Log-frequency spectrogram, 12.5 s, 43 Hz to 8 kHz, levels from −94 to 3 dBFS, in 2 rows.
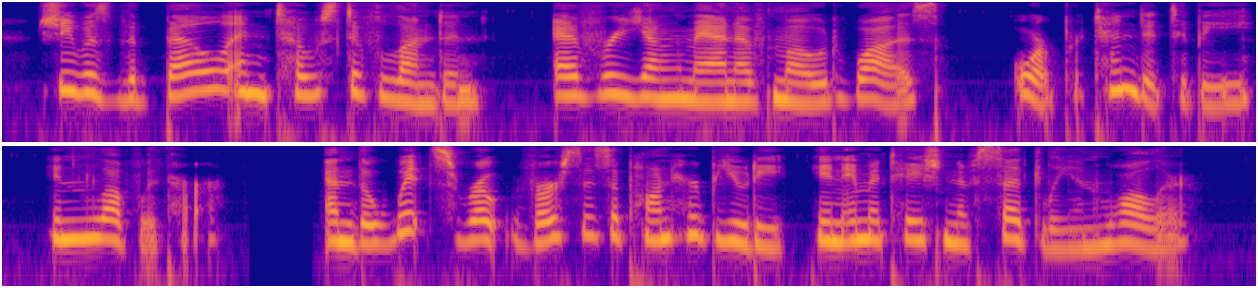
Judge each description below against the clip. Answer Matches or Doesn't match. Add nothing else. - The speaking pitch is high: Matches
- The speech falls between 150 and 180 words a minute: Matches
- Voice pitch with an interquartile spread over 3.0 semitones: Matches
